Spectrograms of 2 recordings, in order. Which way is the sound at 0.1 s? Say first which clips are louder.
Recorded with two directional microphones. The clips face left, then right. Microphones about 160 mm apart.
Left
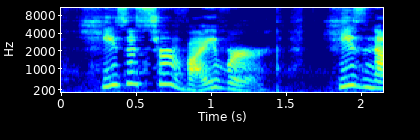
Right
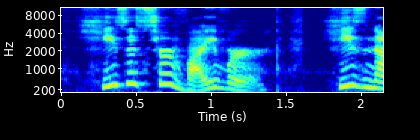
Right 8 dB; 35° right (ahead or behind).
